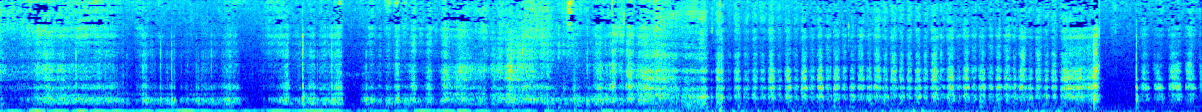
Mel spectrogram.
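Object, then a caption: Hardcover book with paper-covered board cover. Fingertips and nails scratch the front cover of a Secret Garden hardcover book with a printed paper-covered board cover, first as it rests on a blanket and then while it is held up. The result is a steady, dense, low scratchy rasp with little high-end brightness, which drops quieter near the end.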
